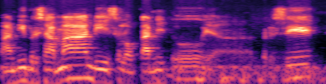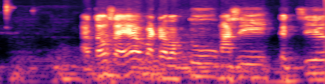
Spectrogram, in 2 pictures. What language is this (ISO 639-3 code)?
ind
